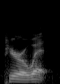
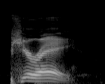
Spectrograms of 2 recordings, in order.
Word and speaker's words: pirouette: I'm not going to try to pronounce it, but it looks more like it's pronounced pirouette. – Pirouette. Yeah. – Not puree.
